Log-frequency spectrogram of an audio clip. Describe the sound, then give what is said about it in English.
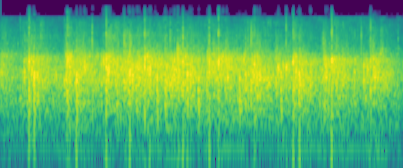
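An audience gives a round of applause for Madam Abiba, clapping in a steady, dense round lasting a few seconds, many overlapping hand claps forming a bright, even wash at a fairly loud level with no one speaking. “Please, a round of applause for Madam Abiba.”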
